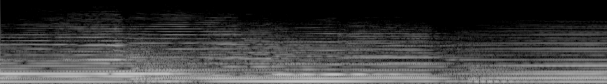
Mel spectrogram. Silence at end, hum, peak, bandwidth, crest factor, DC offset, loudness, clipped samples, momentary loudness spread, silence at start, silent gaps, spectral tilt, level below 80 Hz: 0 s; none; -6 dBFS; 11 kHz; 12 dB; under 0.1%; -20 LUFS; under 0.1%; 8 LU; 0 s; none; -7.5 dB/octave; -48 dBFS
